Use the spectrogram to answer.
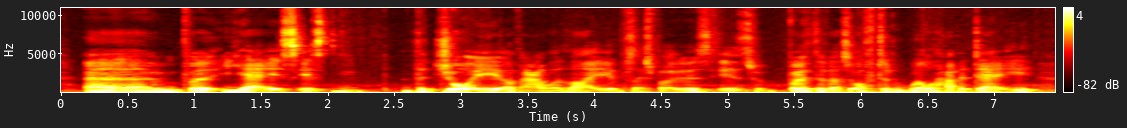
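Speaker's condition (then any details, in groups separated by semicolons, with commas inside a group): No condition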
